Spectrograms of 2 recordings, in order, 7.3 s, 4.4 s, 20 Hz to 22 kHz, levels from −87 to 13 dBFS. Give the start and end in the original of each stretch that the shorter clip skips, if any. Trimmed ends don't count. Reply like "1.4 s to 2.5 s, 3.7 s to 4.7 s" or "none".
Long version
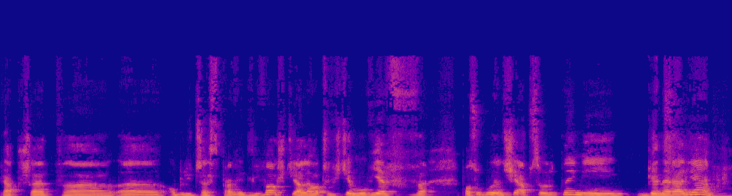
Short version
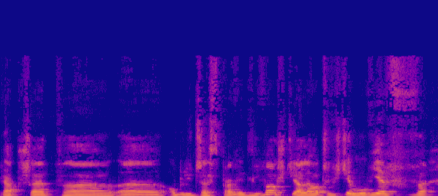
none

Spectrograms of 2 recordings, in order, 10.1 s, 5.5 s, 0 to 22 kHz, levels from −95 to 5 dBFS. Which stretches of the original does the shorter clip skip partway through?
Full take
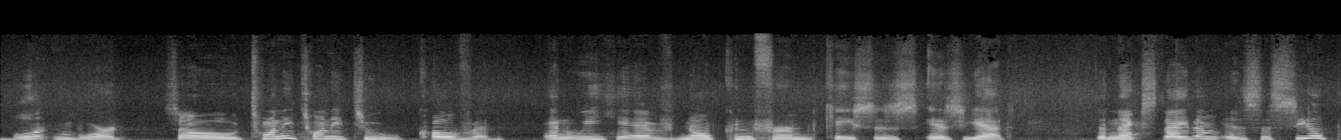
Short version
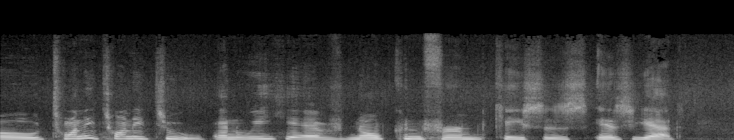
3.0 s to 4.0 s

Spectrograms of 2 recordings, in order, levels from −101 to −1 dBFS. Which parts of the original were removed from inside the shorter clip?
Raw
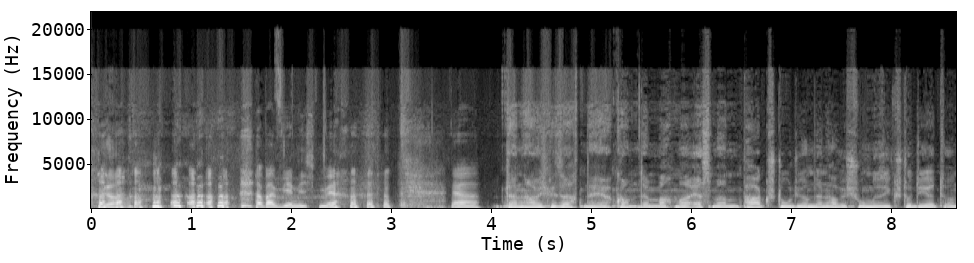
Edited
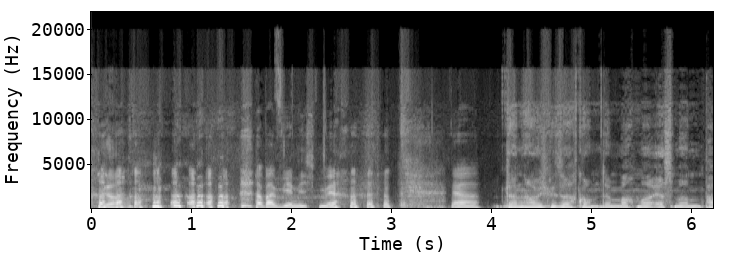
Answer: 4.9 s to 5.2 s

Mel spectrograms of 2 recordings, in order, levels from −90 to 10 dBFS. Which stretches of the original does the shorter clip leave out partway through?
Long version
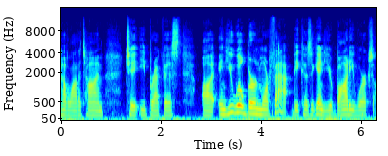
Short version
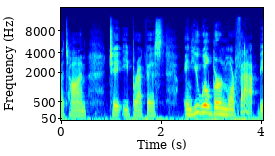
2.8 s to 3.1 s

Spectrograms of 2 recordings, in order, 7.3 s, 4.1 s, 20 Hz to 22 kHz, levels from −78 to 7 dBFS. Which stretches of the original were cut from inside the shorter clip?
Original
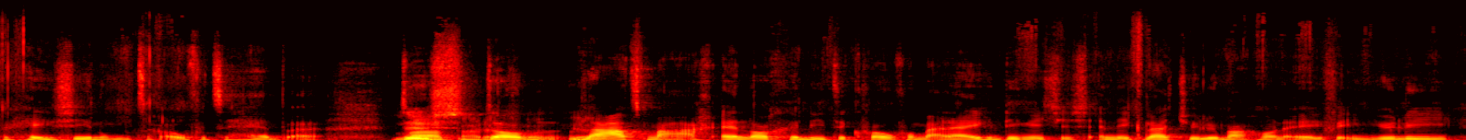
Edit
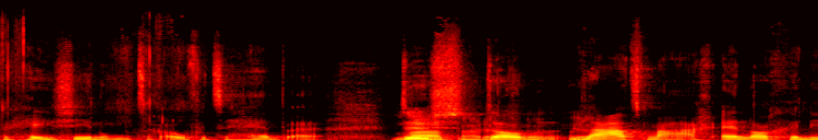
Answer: none

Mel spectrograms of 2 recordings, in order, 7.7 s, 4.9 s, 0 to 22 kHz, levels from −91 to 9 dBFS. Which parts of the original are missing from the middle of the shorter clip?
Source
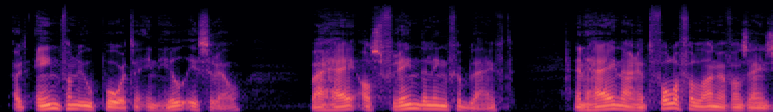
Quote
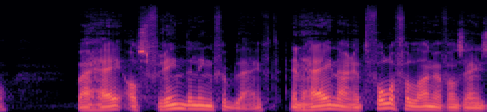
5.2 s to 5.7 s

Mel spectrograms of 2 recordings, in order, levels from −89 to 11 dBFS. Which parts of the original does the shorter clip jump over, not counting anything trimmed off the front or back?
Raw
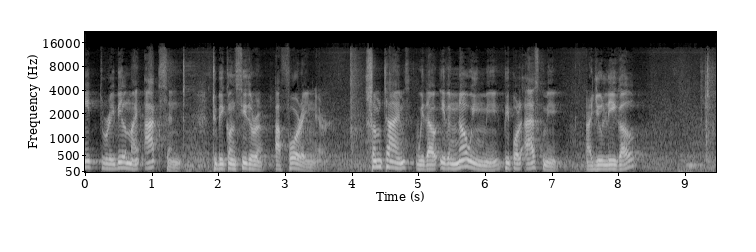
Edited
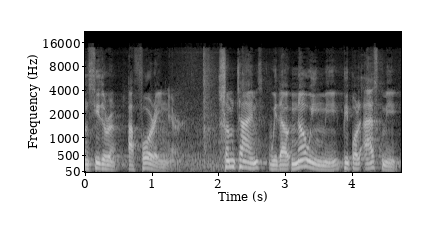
5.3 s to 5.5 s

